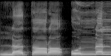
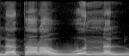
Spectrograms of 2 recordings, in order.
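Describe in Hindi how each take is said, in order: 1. दूसरा शब्द ग्लॉटल स्टॉप से शुरू होता है। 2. दूसरा शब्द गोल होठों वाली w की आवाज़ से शुरू होता है। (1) "लतरा उन्नल नहीं बोलना है" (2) "बल्कि लतरा वुन्नल"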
